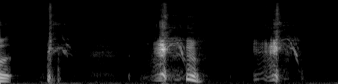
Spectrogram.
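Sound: repeated sneezing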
